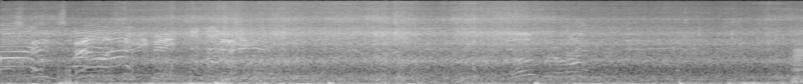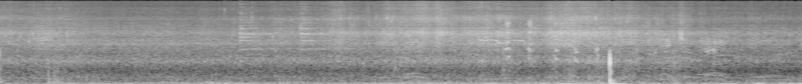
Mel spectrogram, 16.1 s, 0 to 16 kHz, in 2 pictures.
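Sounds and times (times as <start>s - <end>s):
rushing white water: 0.0s - 16.0s
wind buffeting microphone: 0.0s - 16.0s
faint voices: 7.8s - 9.0s.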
